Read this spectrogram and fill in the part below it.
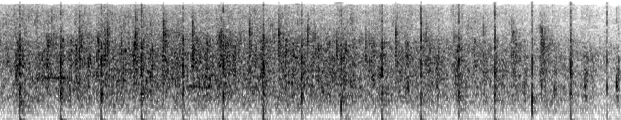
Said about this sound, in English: And, you know, I think that they just deserve a bit of applause for doing this thing.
